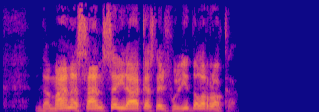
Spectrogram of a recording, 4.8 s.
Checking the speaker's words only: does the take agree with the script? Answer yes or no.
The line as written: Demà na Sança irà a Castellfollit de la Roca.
yes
